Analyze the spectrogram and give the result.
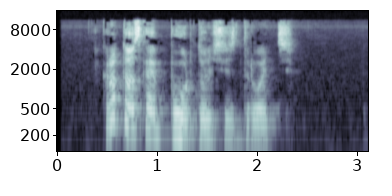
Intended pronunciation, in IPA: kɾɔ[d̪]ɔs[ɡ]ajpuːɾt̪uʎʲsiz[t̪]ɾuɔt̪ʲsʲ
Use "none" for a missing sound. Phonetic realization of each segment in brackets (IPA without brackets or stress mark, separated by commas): t̪, k, d̪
